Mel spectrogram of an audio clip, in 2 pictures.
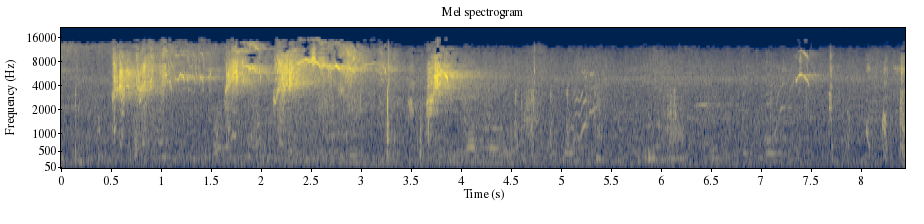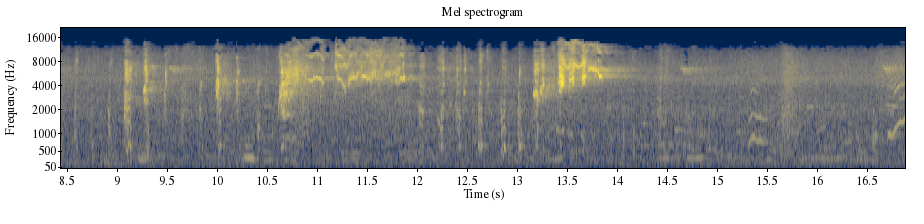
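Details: Baby monkey Lucie cries, hungry for milk. High, shrill squealing cries come in bursts around the first four seconds and again between ten and fourteen seconds, mixed with clicking and rustling noises.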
